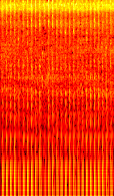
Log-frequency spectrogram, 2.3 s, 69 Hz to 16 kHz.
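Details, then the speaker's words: Apollo 125cc ATV after fitting an adjustable aftermarket carburetor (stock ran lean) and adjusting the throttle cable: rapid, even light tapping over the single-cylinder idle from the top end; owner suspects valves need adjusting. "i might need to adjust some vowels on this thing kind of here a little noisy but"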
